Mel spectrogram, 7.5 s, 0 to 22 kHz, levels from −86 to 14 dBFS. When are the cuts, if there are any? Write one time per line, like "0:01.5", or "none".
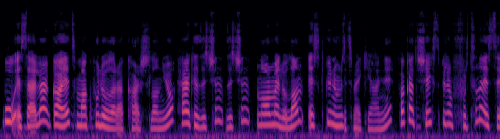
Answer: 0:03.4
0:04.8
0:05.2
